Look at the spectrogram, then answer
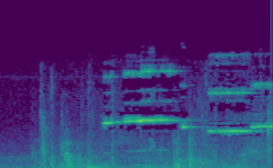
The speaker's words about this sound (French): Donc là, on est, on est dans le cadre classique, on ouvre cette porte ensemble.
